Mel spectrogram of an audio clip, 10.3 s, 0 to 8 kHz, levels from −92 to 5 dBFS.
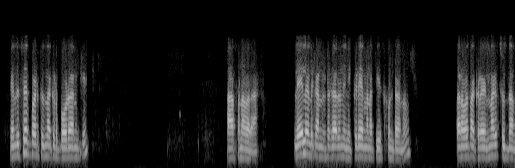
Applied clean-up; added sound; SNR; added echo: none; none; none; none.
